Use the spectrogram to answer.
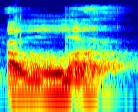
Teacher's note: Allah dibaca tafkhim tebal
